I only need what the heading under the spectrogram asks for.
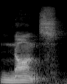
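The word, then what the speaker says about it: nonce: on from that we have this n nce pronounced nons so what is the nons a nons is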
